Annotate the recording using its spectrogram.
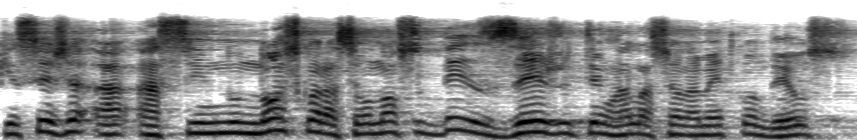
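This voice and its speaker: Audible room echo fills the recording. A man speaks at a moderate pace. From Brazil, Pernambuco (Caruaru). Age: 60s. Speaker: preacher. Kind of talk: sermon.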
